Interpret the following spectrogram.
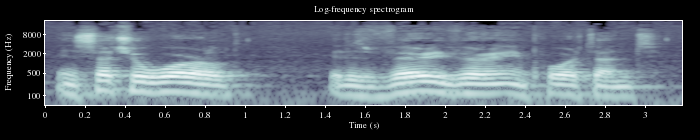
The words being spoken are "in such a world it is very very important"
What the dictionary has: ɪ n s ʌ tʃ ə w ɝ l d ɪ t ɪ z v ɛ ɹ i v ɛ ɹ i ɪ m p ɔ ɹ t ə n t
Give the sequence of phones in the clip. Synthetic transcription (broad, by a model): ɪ n s ʌ tʃ ə w ɝ l d ɪ t ɪ z v ɛ ɹ i v ɛ ɹ i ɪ m p ɔ ɹ t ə n t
